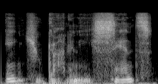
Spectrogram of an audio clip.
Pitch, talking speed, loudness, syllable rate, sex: 110 Hz, 190 wpm, -16 LUFS, 4.8 syllables/s, male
